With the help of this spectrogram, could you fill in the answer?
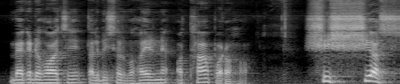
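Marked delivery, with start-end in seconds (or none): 3.2-3.9 শিষ্যস with the final স held dental; dental s ending. Shown as a demonstration. Teacher showing students the dental স in শিষ্যস. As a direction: end শিষ্যস on a clear dental s. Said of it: "দন্ত সহিত দন্ত স পর্যন্ত যাবে".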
